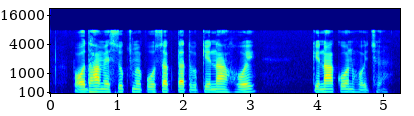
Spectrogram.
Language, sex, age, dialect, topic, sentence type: Maithili, male, 36-40, Bajjika, agriculture, question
